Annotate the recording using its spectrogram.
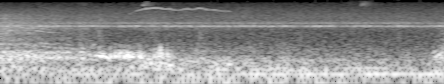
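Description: Near silence: faint room tone with a faint steady high tone and a brief faint chirping glide about a second in.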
